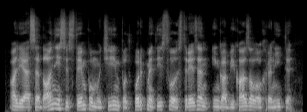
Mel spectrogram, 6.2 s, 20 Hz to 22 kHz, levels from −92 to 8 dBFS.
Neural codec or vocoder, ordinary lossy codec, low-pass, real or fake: autoencoder, 48 kHz, 128 numbers a frame, DAC-VAE, trained on Japanese speech; none; 19.8 kHz; fake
